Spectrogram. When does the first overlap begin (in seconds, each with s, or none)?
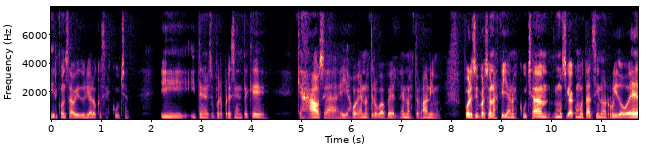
none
